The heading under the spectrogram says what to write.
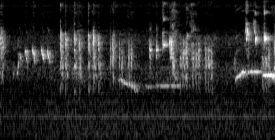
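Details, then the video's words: Black-browed reed warbler, kept and called sinchan, in rough-voiced song used to draw other songbirds into singing: quick chirped runs, a long thin falling whistle, then scratchy bursts and a loud rising whistled note. "SINCHAN (KERAK BASI ALIS HITAM) GACOR POL, SUARA KASAR COCOK BUAT PANCINGAN GACOR LANGSUNG NYAMBER"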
